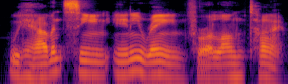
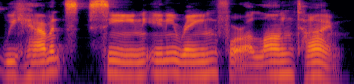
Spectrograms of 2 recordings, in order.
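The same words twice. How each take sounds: First: Said in the usual way. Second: Slow dictation reading. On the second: Shown as a demonstration. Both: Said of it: "Number six".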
